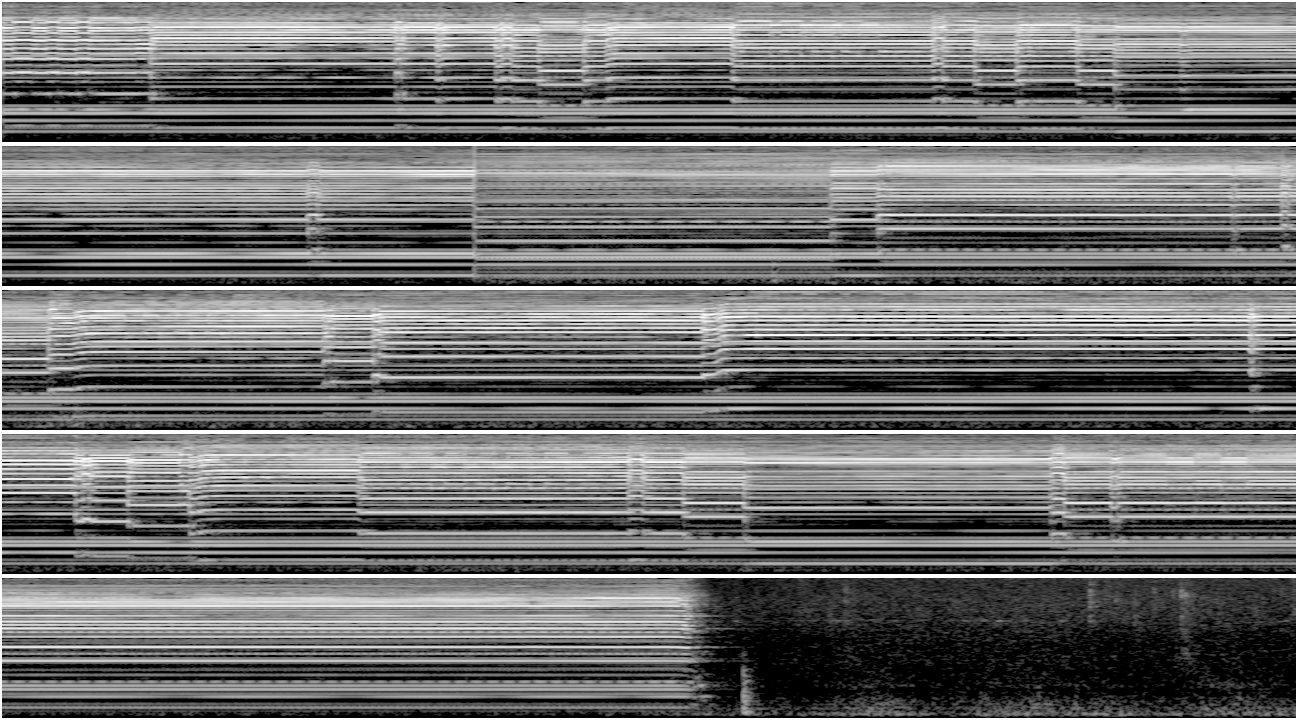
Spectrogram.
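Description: Uilleann pipes playing a melody on the chanter over steady drones. The piping stops suddenly just before the end, giving way to a low rushing noise.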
